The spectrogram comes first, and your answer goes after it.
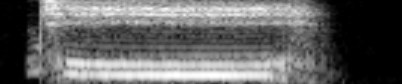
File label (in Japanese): "じーっ", kawaii voice; ASMR; 色々なワンショット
